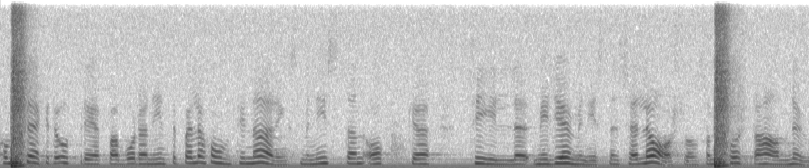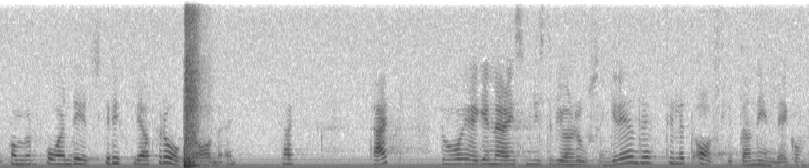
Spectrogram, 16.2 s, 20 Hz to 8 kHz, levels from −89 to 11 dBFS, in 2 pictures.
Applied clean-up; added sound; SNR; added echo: none; Snare drum; -5 dB; none.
